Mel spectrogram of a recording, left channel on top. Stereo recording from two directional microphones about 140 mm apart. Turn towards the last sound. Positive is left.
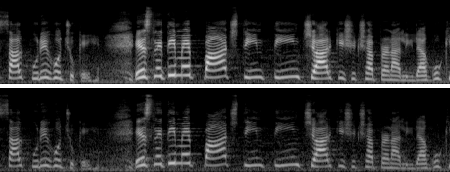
turn(degrees=15)  # may be behind; listen again after turning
